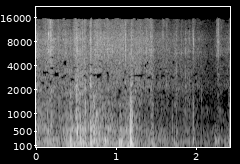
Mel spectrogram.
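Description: Dry stems and leaves rustling and crackling irregularly as someone tramples and pushes through dense undergrowth.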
